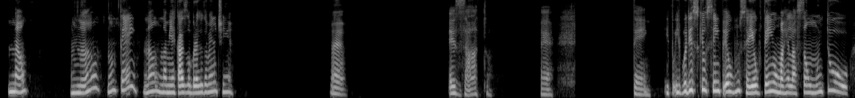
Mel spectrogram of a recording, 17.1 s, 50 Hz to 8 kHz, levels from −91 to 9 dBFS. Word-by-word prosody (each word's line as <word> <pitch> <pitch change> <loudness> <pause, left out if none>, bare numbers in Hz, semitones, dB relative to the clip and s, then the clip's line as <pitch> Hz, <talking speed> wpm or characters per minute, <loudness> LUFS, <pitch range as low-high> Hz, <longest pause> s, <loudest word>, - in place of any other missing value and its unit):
Não, 245 +2 +2 0.9
não, 215 - 0 0.2
não 260 +5 -2
tem, 310 +4 -3
não, 250 +4 -1
na 225 -2 0
minha 220 0 +1
casa 215 +1 +4
no 220 - -1
Brasil 210 +2 +3
também 230 +2 -1
não 260 - -3
tinha. 235 -4 -6 1.9
É. 165 -4 -6 2.0
Exato. 165 -5 -6 1.0
É. 160 -3 -11 1.6
Tem, 165 -5 -7 0.3
e 205 - -4 0.2
e 225 -1 +2
por 255 +4 +2
isso 285 0 +4
que 310 - +2
eu 295 - +5
sempre 270 0 +2
eu 245 0 +5
não 255 +5 +1
sei 210 -7 +2
eu 215 0 +6
tenho 255 +2 +3
uma 220 -3 +4
relação 215 +1 -1
muito, 240 -2 -1
225 Hz, 110 wpm, -23 LUFS, 205-260 Hz, 2.0 s, eu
